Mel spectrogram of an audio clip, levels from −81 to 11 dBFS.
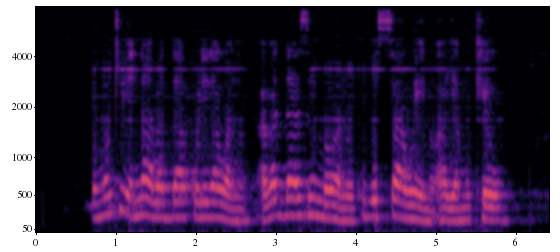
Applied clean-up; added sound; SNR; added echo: neural separator model SepFormer DNS4.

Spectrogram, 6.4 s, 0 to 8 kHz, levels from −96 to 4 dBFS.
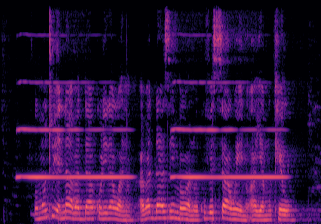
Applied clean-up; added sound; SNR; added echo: none; Wind instrument, woodwind instrument; 5 dB; reverberation time 1.3 s.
